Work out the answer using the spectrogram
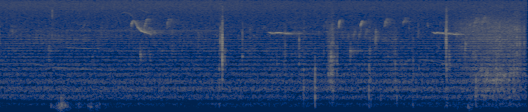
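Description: Faint outdoor ambience with distant wild birds giving a few short, high whistled notes, some sliding down in pitch. Scattered sharp clicks come in the middle, and a short swell of hiss near the end.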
